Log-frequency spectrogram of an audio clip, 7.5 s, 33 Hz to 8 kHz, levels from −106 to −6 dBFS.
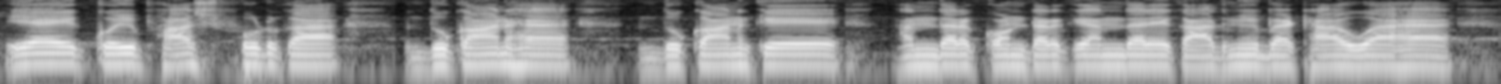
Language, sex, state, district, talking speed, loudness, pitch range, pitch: Hindi, male, Jharkhand, Deoghar, 150 wpm, -17 LUFS, 110-115 Hz, 115 Hz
